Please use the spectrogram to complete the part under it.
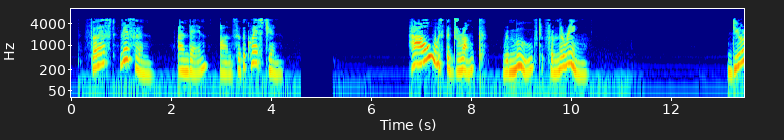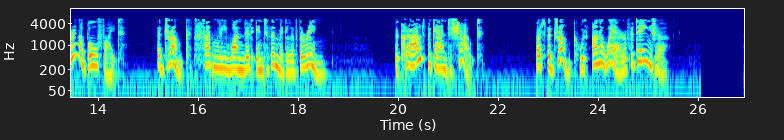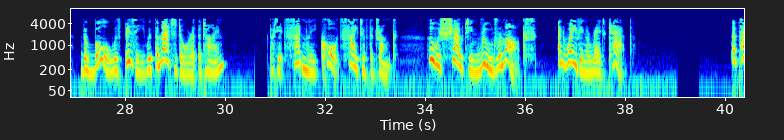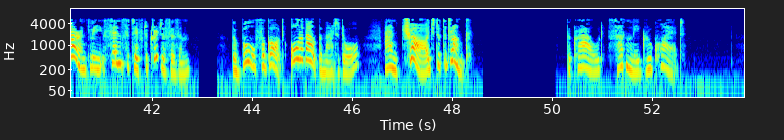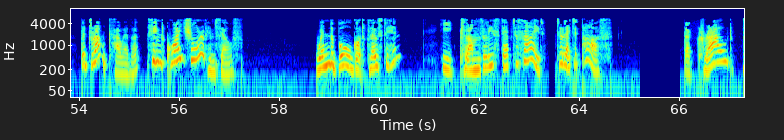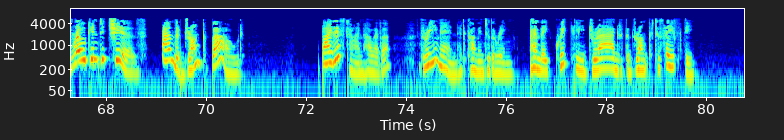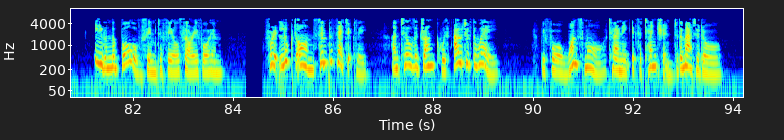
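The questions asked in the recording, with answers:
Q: How was the drunk removed from the ring?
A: Three men came into the ring and quickly dragged him to safety.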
